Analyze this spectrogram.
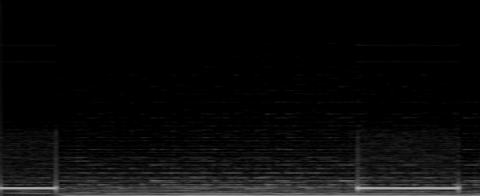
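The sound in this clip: A telephone ringing tone sounds on a phone line in two steady tonal bursts separated by a longer gap, over a constant low hum.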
